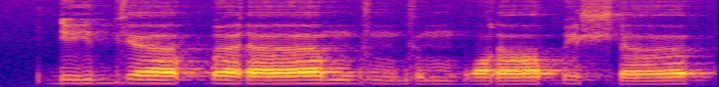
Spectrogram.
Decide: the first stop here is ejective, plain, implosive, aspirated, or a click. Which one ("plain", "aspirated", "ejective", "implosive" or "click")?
implosive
